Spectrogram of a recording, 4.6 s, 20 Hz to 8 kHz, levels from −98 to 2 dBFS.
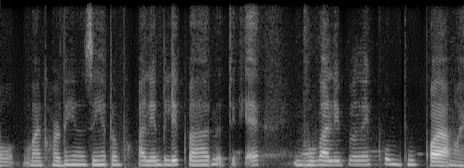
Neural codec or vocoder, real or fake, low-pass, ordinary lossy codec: codec, 16 kHz, 0.5 kbps, X-Codec, HuBERT features, trained on balanced general audio; fake; none; none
